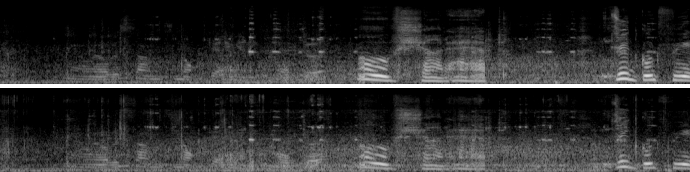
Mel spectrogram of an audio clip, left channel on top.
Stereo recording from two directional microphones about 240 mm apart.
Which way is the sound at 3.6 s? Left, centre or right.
Left.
